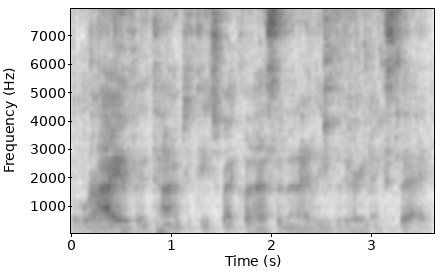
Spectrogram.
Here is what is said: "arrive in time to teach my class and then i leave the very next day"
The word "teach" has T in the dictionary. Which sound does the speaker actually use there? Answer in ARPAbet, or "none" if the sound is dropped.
T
